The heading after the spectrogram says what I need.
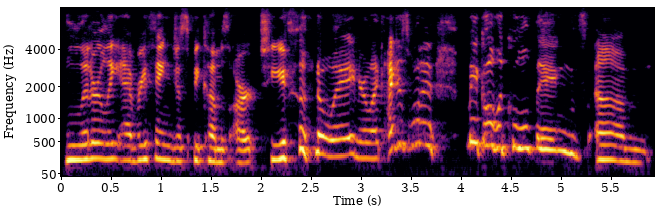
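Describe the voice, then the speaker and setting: A woman's voice: a little high, animated, a little fast, muffled recording. A woman in a casual panel discussion, talking informally and emphatically with lots of "like" sprinkled through. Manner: informal, heavy use of "like", emphatic. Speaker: theatre artist on a discussion panel.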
